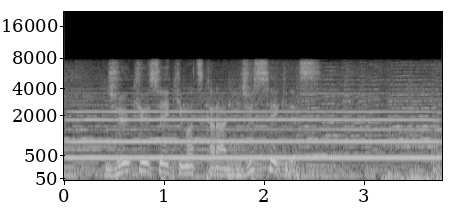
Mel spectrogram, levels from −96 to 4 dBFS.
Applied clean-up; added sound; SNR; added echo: none; Wind instrument, woodwind instrument; -3 dB; none.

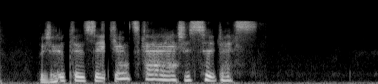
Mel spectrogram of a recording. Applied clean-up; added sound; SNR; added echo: neural diffusion model UNIVERSE++.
